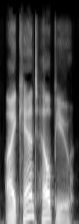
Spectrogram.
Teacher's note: In a negative sentence, can't is usually stressed.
